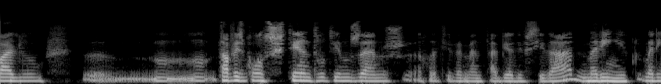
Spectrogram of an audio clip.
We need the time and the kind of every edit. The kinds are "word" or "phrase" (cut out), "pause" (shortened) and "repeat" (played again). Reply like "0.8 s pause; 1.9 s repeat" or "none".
2.5 s word; 3.2 s word; 4.9 s word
